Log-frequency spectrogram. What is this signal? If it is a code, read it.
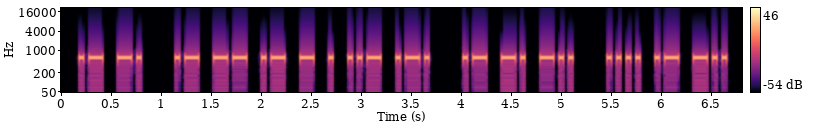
Morse code, heard as a keyed tone, about 25 wpm, 600 Hz. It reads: AN AMATEUR AND HAD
